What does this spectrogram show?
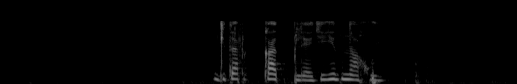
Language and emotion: Russian, angry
